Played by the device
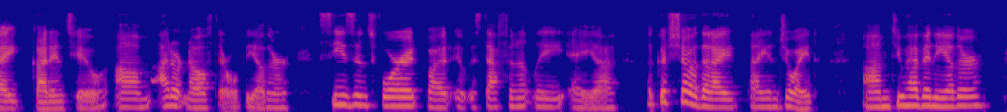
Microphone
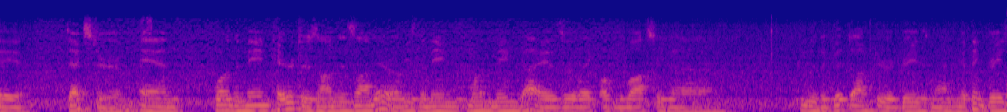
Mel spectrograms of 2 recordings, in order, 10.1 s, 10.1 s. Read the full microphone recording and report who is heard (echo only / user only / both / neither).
user only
